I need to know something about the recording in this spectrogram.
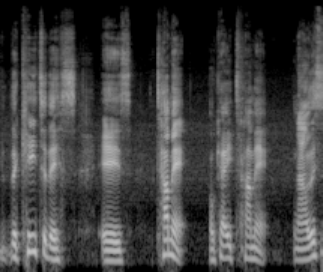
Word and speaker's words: tame: it in english um it's pronounced tamit not tame uh okay you don't want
